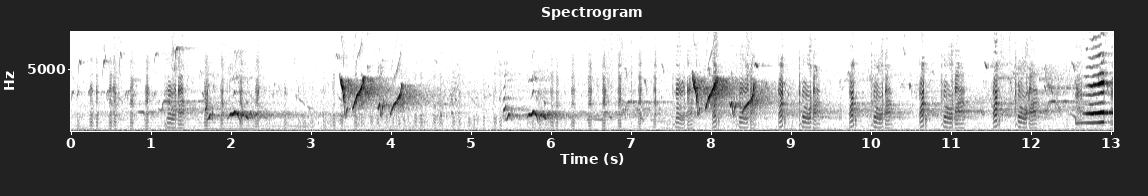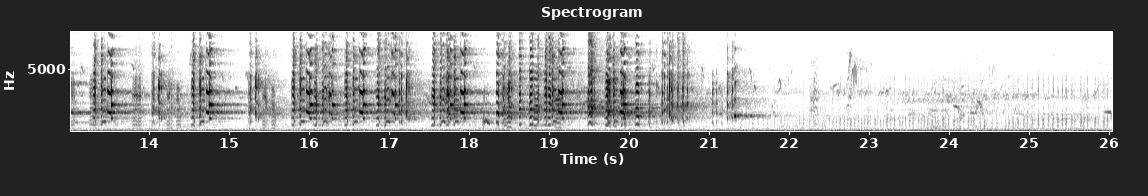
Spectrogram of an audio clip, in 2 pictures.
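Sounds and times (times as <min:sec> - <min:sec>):
friarbird calling raucously: 0:00.0 - 0:26.0.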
